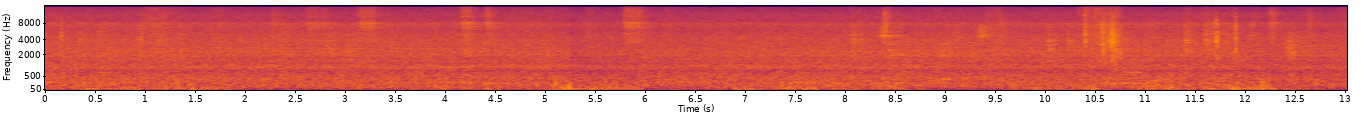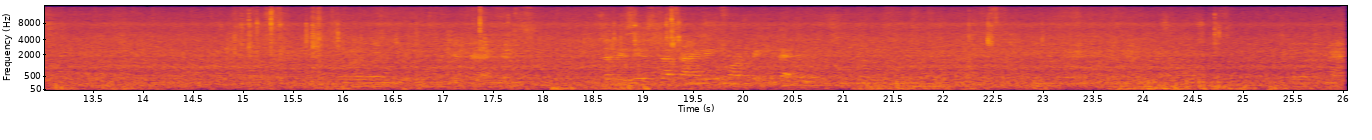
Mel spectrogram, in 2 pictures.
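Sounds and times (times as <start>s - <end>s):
low rumbling room noise: 0.0s - 26.0s.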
